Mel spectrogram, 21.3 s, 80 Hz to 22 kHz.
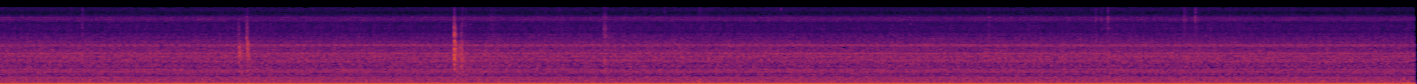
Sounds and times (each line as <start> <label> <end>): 0.0 Mechanical hum 21.2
